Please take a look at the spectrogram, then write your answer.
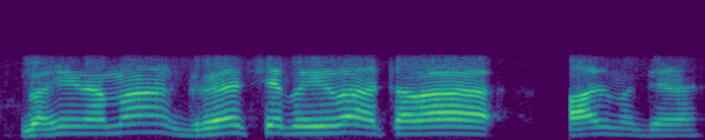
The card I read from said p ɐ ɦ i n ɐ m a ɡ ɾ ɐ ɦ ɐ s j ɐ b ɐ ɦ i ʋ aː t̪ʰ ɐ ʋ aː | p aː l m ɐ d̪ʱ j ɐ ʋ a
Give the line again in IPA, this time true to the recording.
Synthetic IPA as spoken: b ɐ ɦ i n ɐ m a ɡ ɾ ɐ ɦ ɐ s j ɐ b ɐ ɦ i ʋ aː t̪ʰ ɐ ʋ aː | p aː l m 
